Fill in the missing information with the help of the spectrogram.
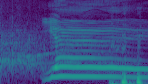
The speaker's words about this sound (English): Yay! I like how they're cheering for themselves.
